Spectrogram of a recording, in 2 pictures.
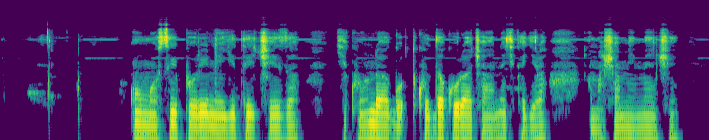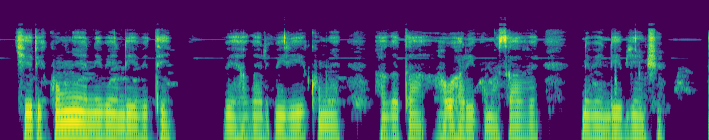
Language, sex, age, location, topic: Kinyarwanda, male, 25-35, Musanze, agriculture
